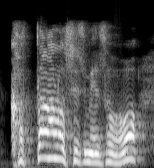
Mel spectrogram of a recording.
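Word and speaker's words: Catholicism: 근데 이거는 발음이 어떻게 할까요? 하나, 둘, 정통 세모를 시켜서 카탈로시즘에서 발음이 완전히 바뀝니다.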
